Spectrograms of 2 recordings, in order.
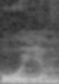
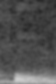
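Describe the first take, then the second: First: It is said with two syllables, British style. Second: It is said as one syllable, American style. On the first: "पोयम जो है that is your British accent" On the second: "पोम is your American accent"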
